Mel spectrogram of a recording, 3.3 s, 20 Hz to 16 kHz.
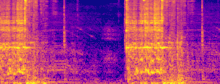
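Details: Bass boat outboard cranked after failed compression tests: two light, even cranking bursts with no firing; piston #4 later found completely destroyed, causing low compression and no start.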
